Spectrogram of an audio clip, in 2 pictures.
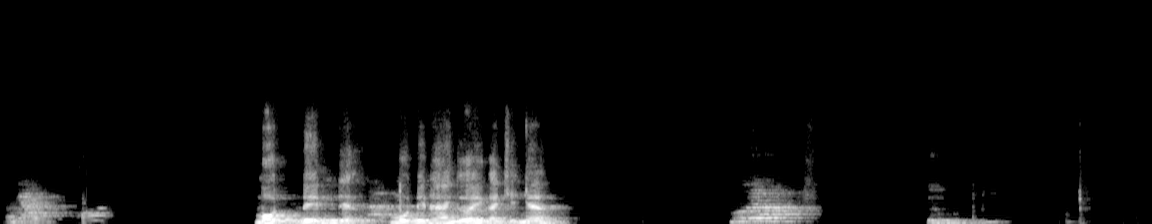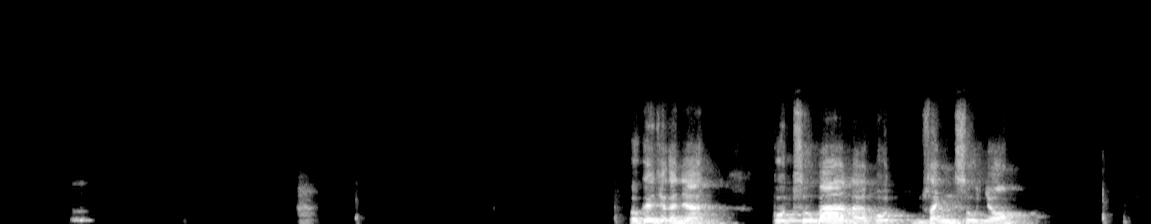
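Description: A man speaks with animation through an online call, in bursts with pauses.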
